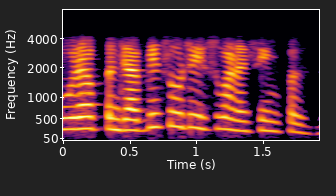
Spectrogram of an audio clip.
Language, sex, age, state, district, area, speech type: Punjabi, female, 18-30, Punjab, Mohali, urban, conversation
